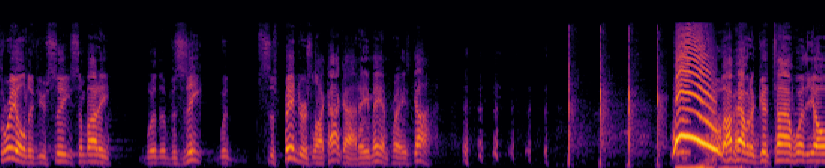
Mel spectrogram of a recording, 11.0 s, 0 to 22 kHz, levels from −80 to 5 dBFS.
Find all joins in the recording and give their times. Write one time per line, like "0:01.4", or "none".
0:08.9

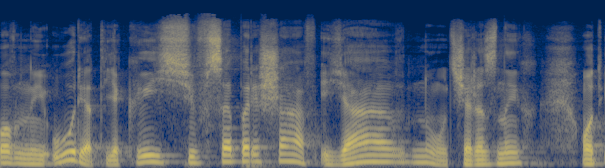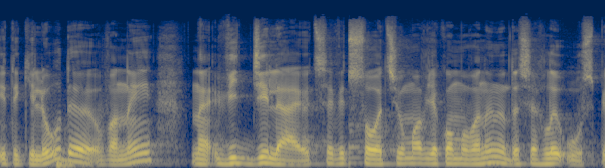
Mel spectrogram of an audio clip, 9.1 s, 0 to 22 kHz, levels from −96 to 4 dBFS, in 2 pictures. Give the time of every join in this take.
0:03.3
0:07.2

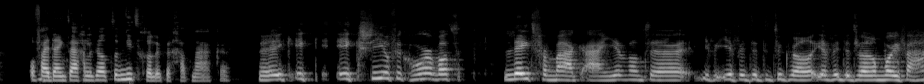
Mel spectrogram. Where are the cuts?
none

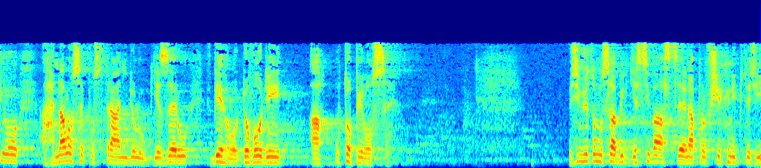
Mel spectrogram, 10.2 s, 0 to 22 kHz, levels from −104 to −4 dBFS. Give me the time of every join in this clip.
none

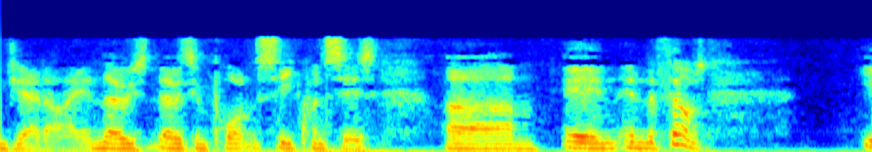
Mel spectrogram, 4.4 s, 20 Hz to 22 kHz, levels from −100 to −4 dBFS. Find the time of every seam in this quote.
0:02.7

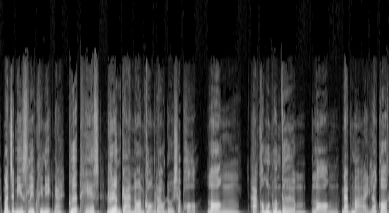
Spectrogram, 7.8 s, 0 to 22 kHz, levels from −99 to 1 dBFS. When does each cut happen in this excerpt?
0:01.3
0:06.8

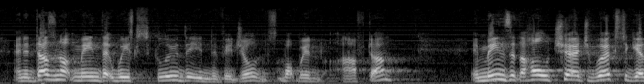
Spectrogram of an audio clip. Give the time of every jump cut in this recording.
0:01.3
0:02.8

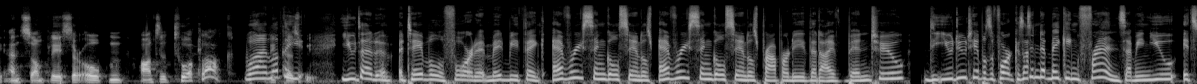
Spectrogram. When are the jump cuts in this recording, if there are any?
0:01.3
0:03.6
0:06.5
0:10.3

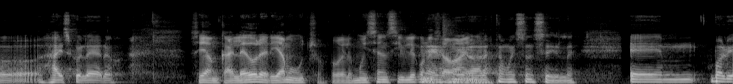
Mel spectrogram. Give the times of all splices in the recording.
0:06.2

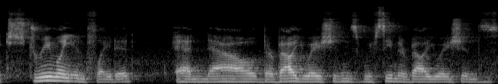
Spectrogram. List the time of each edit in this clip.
0:01.6

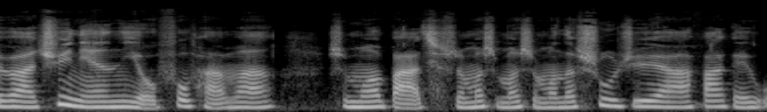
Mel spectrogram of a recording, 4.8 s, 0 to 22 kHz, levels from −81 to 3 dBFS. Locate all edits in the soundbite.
none

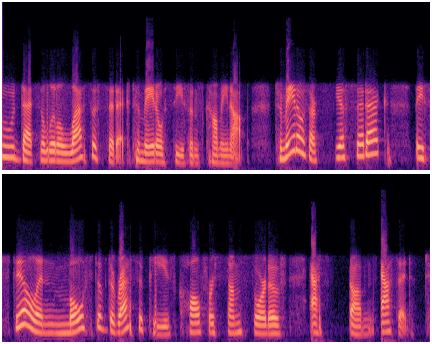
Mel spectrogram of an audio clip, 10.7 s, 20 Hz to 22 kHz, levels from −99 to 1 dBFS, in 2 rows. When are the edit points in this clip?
0:04.2

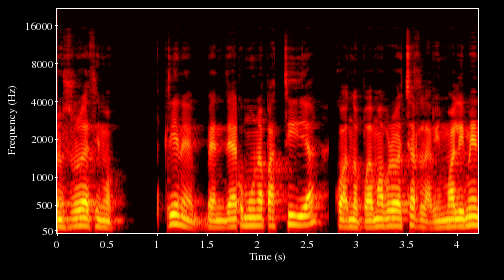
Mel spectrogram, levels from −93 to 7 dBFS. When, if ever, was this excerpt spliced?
0:01.1
0:01.8
0:02.7

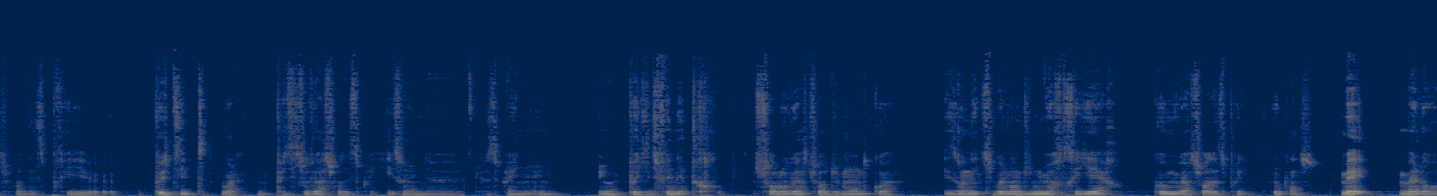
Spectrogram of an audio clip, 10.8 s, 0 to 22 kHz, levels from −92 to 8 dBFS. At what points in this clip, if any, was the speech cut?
none

